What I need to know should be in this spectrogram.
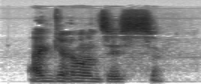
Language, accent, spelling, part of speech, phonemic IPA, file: French, Canada, agrandissent, verb, /a.ɡʁɑ̃.dis/, LL-Q150 (fra)-agrandissent.wav
- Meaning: inflection of agrandir: 1. third-person plural present indicative/subjunctive 2. third-person plural imperfect subjunctive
